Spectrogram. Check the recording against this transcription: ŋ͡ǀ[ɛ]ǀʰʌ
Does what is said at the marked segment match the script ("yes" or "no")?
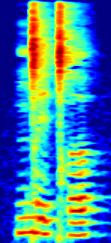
no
